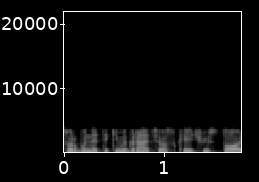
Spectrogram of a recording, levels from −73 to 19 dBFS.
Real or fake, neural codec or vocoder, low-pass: real; none; 3.6 kHz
